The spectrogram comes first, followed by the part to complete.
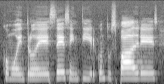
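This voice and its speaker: A woman's voice: on the high side, little pitch movement, slow, fairly bright tone, clear, resonant tone. A woman hosting a faith interview, asking her guest questions in a friendly, inviting way. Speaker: interview host.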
